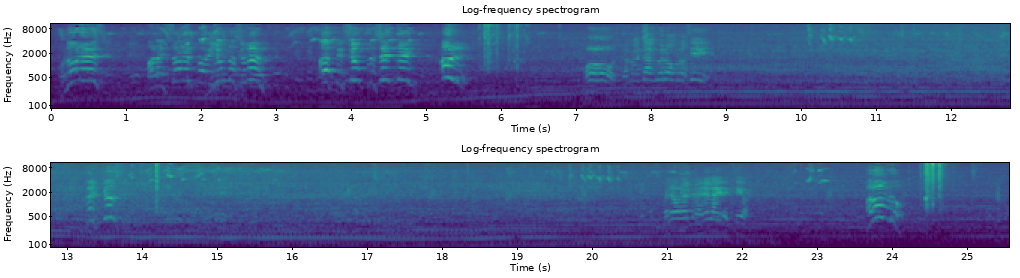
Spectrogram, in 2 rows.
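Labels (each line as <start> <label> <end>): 0.0 Male soldiers are speaking during a military drill. 9.8
9.8 A military truck is driving past on a nearby road. 21.2
21.3 A soldier is speaking clearly during a drill. 25.6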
